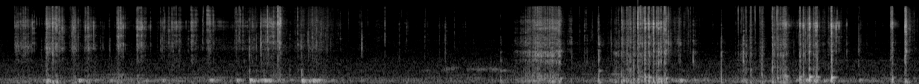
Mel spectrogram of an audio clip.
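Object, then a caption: Soap bar shaved with a metal blade. A solid yellow painted soap bar, held in the hand, is shaved into thin curls with a metal blade. Bright, dry scraping strokes come in quick bursts, with a quieter pause midway before a few longer, louder scrapes.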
